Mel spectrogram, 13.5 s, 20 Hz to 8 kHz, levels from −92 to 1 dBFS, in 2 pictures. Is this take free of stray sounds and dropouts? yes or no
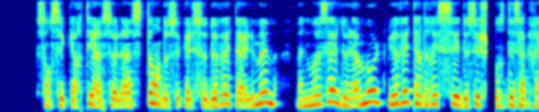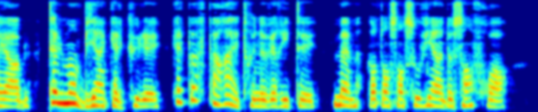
no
